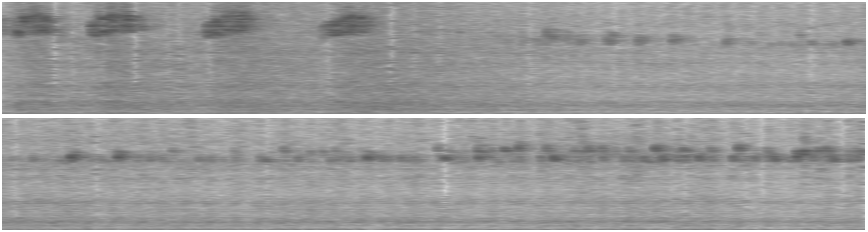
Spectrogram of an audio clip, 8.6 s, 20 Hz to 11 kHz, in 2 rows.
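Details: 1967 VW Beetle 1500cc, warmed up after carburetor reinstalled on a new base gasket: an even, steady low putter with no stumbling or hunting, idling slightly fast. Normal idle, probably a little high.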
